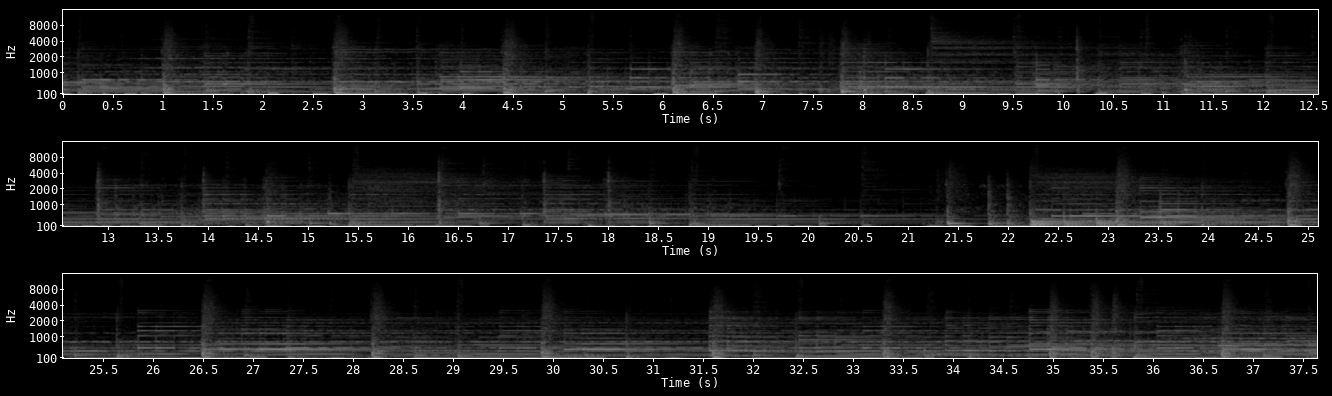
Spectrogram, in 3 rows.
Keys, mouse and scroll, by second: 0.3 click, 3.4 click, 4.4 middle click, 4.4 scroll down 1, 7.8 click, 8.8 click, 9.6 click, 10.1 right click, 11.2 click, 14.7 click, 17.4 8, 17.9 0, 20.2 click, 21.9 click, 23.6 click, 24.7 click, 26.4 ctrl+c, 30.7 click, 31.8 click, 35.1 click, 36.8 click.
